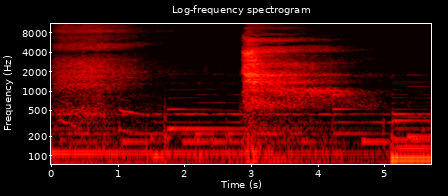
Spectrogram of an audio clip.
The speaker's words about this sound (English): Take one more deep breath in.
